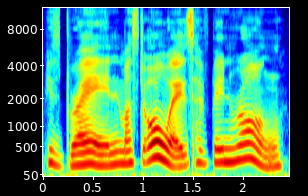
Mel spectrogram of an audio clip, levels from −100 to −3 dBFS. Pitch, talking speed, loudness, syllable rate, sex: 210 Hz, 170 wpm, -15 LUFS, 3.4 syllables/s, female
